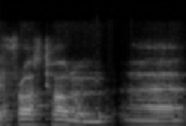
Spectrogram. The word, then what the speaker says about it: Frostholm: C.Y. Frostholm, and that's how he likes his name to be pronounced.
